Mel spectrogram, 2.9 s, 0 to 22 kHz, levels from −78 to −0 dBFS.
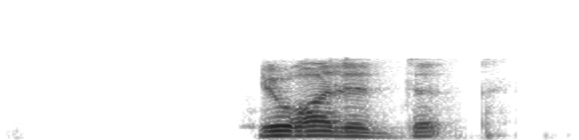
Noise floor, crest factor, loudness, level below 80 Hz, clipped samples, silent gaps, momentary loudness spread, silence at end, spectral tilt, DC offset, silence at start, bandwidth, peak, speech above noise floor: under -90 dBFS; 18 dB; -17 LUFS; -60 dBFS; under 0.1%; none; 14 LU; 0.7 s; -6 dB/octave; under 0.1%; 1.3 s; 4.1 kHz; -2 dBFS; over 74 dB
